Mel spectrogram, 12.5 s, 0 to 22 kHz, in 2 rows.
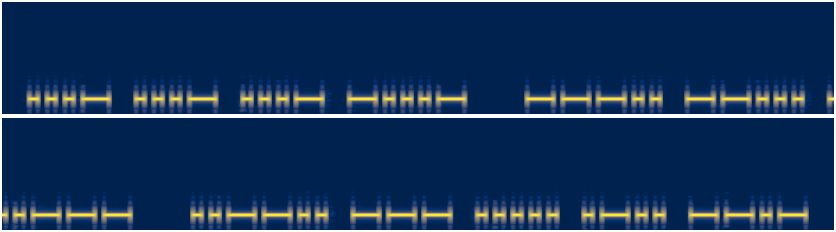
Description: Morse code, heard as a keyed tone, about 18 wpm, 550 Hz. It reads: VVV<BT> 872 ?O5LQ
